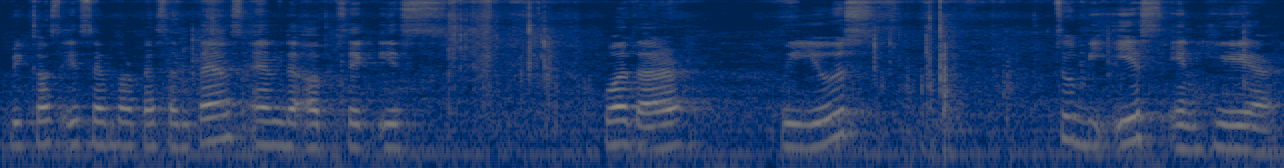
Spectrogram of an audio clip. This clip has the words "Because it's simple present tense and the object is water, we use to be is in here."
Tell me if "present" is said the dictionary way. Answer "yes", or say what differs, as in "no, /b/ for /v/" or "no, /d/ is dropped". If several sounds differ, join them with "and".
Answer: no, /ɹ/ is dropped and /s/ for /z/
